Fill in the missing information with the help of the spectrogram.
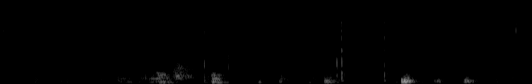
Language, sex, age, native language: Icelandic, female, 40-49, Icelandic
